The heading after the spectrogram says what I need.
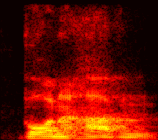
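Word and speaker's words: Bunnahabhain: see button or bone but on an Ayla accent is born a heaven so I always say Bona having because you know like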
